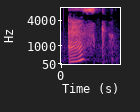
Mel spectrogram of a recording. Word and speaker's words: ask: Jadi bukan x tapi ask or ask.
